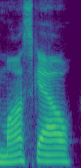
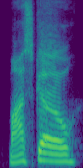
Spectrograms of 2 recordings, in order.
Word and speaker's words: Moscow: think the Idaho the Moscow Moscow Moscow don't mispronounce it don't put the W on there Moscow Police Department I think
